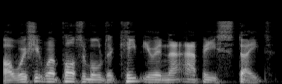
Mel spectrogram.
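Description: A man doing a deep, grave hooded stranger. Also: a bit bright, dry recording, muffled recording. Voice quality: deep, measured and solemn. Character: hooded broad male stranger, grave and mysterious.

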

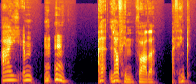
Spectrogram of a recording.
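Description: A man's voice: on the high side, lively intonation, slow pace, no echo, studio quality, pitched above the performer's own voice, exaggerated voice. Isabel, a man voicing a timid young woman. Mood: nervous. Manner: hesitant, soft. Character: Isabel, nervous young woman, Death's daughter.

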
